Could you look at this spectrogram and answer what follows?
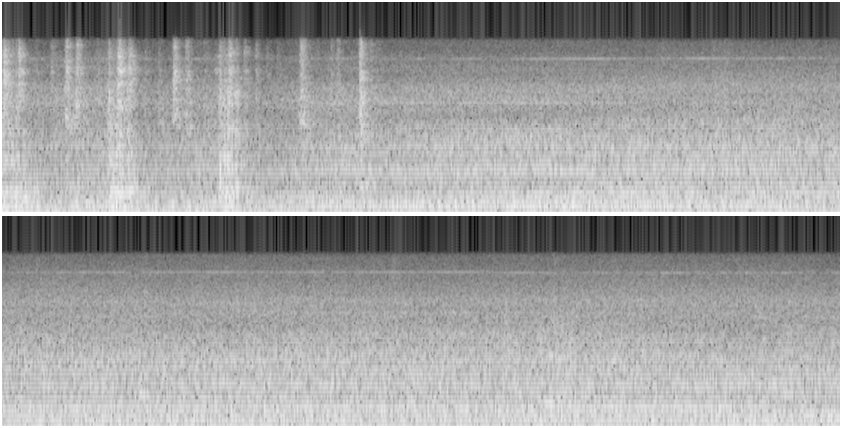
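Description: A truck engine idling steadily, with a few sharp clicks in the first couple of seconds.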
